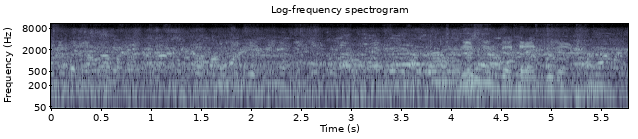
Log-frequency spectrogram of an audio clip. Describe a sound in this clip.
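A crowd of men chatter in a busy outdoor market.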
